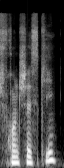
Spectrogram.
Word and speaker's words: Franceschi: Et cette fois, ils sont en featuring avec Josh Franceschi. Non, attends, je le prononce mal. Josh Franceschi, qui est le chanteur de Yumiatix.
